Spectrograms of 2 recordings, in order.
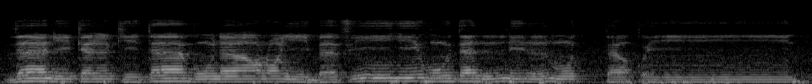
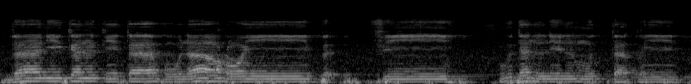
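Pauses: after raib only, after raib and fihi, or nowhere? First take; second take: nowhere; raib and fihi. First: It runs through without any pause. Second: It pauses after both raib and fihi. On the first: The speaker calls it right. "kita nafasnya panjang nih, bacanya begini" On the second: The speaker calls it wrong. "Misalkan baca gini, ... Ya nggak bisa begitu"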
